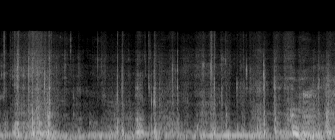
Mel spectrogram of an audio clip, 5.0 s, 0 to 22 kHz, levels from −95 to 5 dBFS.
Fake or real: fake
